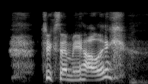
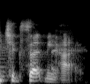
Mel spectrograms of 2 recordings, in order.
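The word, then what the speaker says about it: Csikszentmihalyi: do you know what i'm going to say chick sent me holly yes i want i want to hear you say it knee high chick sent me high that's what i yeah i listen to audio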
